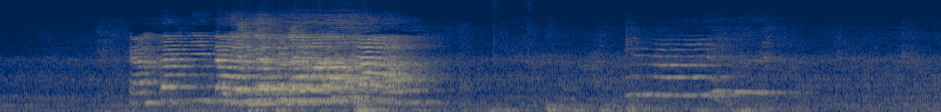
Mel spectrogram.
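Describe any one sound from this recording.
Young women shout and cheer excitedly, heard close through microphones.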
